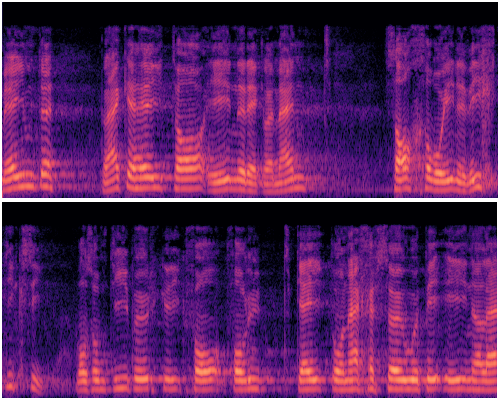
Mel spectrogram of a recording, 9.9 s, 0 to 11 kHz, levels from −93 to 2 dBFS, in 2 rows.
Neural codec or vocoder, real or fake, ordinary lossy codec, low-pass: codec, 16 kHz, 8 kbps, FunCodec, trained on Chinese and English, 25 frames a second; fake; none; 7.2 kHz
